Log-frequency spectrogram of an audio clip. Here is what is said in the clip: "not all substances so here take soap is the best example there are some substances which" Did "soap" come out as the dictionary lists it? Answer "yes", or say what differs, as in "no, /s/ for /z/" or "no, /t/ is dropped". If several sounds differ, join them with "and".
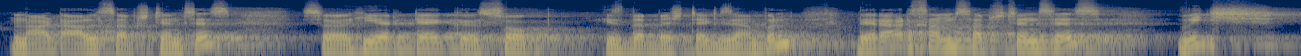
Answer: yes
